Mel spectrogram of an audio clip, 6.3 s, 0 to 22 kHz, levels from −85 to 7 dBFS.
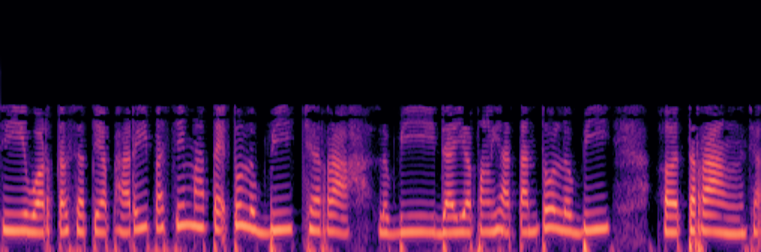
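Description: MP3 compression throughout: the treble is cut flat above 4.5 kHz and the speech sounds plainly watery and swirly, likely from an encoder starved of bits, fitting 24 kbps.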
